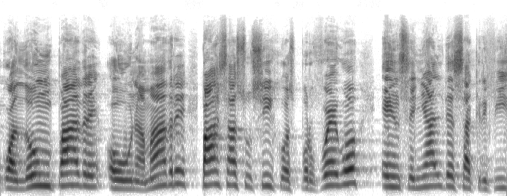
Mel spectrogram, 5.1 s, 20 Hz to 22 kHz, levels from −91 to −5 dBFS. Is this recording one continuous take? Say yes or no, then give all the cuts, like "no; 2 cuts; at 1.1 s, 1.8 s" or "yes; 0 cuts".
no; 1 cut; at 2.0 s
